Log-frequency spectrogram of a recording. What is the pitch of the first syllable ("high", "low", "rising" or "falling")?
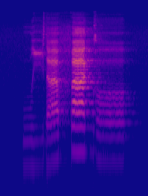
low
